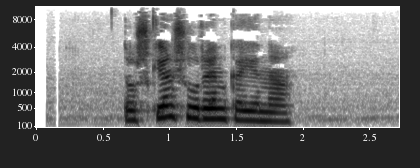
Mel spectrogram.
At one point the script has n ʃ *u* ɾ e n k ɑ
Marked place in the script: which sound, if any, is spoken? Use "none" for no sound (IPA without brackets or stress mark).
u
